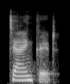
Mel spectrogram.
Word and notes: tankard: Indian

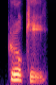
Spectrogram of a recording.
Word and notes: croaky: Indian

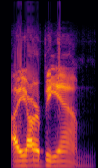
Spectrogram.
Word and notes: IRBM: American English

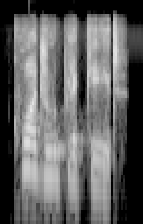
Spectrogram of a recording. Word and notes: quadruplicate: Indian

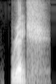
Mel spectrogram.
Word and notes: wretch: American English

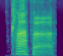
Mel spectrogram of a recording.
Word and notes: clapper: British English

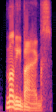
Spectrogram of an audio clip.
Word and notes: moneybags: British English

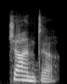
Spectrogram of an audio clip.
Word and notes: chanter: Indian

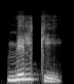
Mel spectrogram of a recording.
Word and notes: milky: Indian

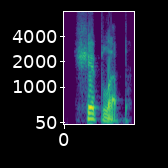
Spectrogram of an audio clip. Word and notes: shiplap: American English

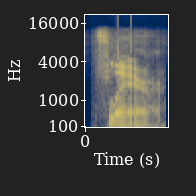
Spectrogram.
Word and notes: flare: American English

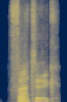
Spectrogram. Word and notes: phatic: British English

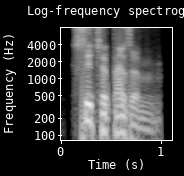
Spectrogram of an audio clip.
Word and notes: cytoplasm: British English

